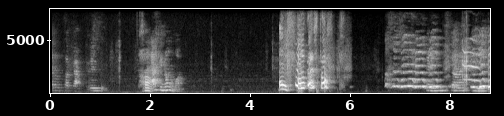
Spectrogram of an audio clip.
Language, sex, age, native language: Icelandic, male, 10, Icelandic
